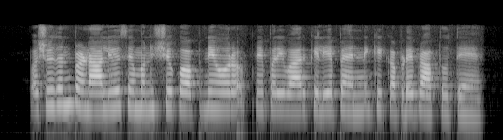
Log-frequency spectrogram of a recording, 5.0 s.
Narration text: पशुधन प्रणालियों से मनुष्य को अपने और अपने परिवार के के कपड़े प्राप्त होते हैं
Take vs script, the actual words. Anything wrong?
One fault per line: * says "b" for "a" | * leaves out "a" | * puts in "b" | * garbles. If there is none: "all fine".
* puts in "लिए पहनने"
